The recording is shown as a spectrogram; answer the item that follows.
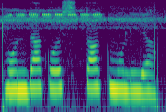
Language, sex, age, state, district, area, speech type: Nepali, female, 18-30, West Bengal, Kalimpong, rural, read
